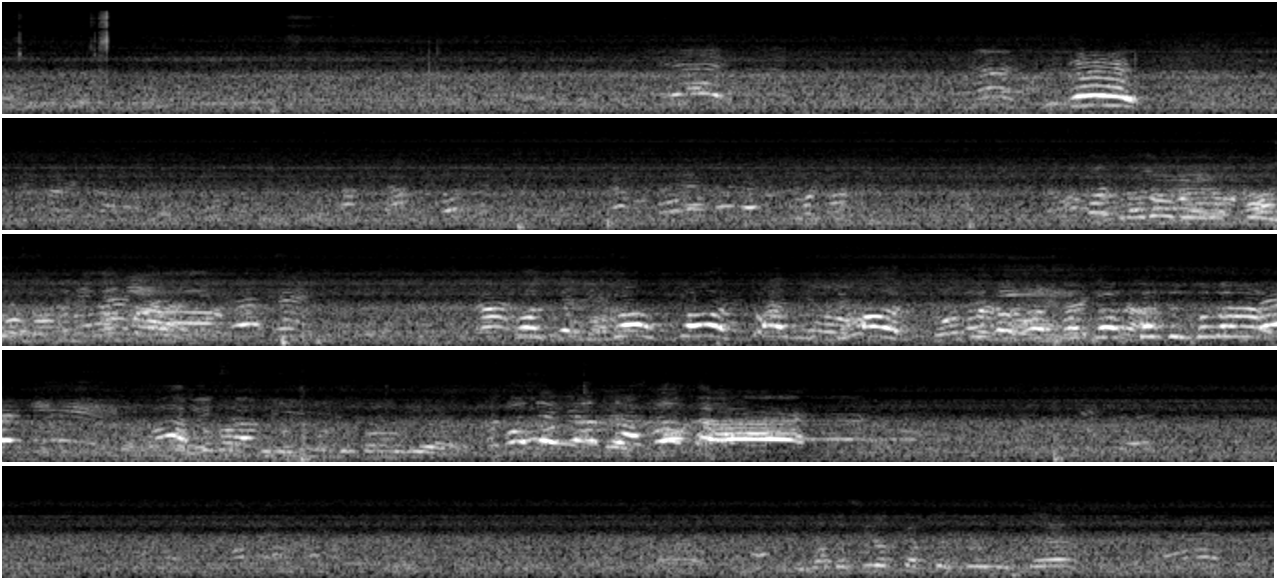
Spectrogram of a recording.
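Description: Shouted calls from players and coaches on a football pitch over a steady background rush. There is one loud short shout about five seconds in, and a busy stretch of calling from about twelve to twenty-three seconds in.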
